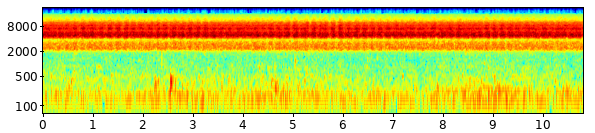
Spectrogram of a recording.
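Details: A steady insect wall of sound from crickets at a Korčula bay in Croatia: dense, piercing, high buzzing with gentle rhythmic throbbing, and faint low outdoor rumble beneath.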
